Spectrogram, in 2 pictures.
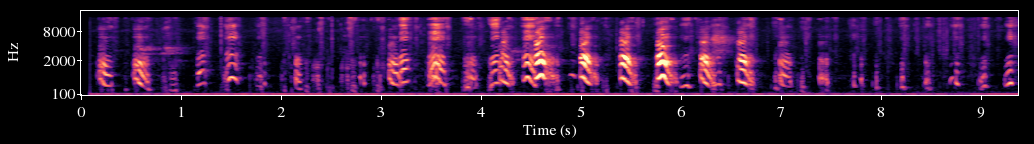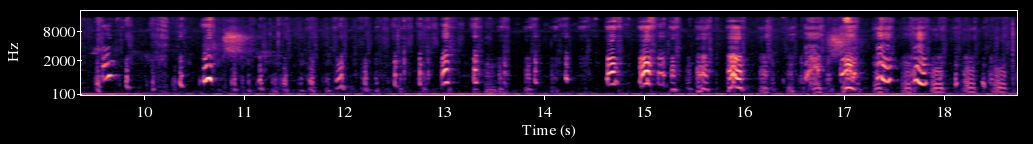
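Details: English Springer Spaniel puppies, nearly two weeks old, moving around indoors. Rapid, uneven short squeaks and soft grunts overlap almost continuously over a steady low electrical hum.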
